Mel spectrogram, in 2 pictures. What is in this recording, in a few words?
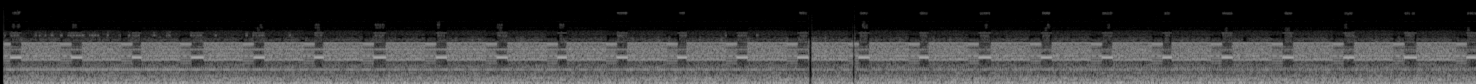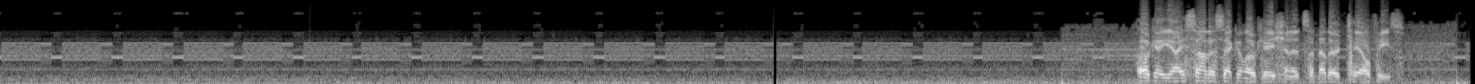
crash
